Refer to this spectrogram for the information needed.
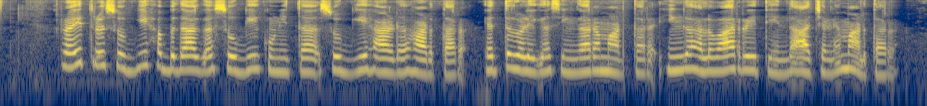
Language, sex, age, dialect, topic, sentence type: Kannada, female, 25-30, Dharwad Kannada, agriculture, statement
